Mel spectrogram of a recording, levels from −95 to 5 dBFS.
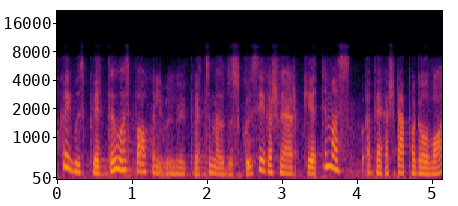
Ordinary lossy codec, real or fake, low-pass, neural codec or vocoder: Opus, 16 kbps; fake; 7.2 kHz; codec, 16 kHz, 0.5 kbps, X-Codec, WavLM features, trained on Multilingual LibriSpeech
